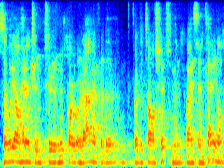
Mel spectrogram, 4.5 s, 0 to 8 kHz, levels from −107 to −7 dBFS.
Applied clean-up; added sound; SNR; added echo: neural separator model SepFormer DNS4.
